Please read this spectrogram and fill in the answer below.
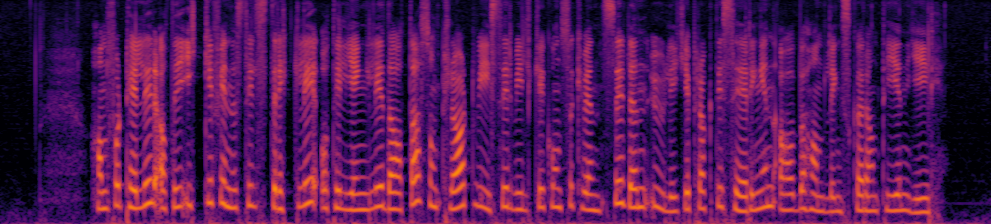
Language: Norwegian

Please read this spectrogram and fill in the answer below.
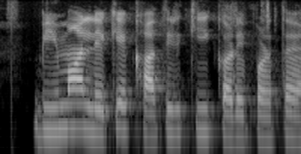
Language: Maithili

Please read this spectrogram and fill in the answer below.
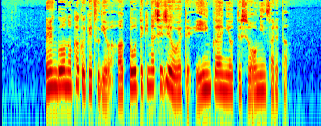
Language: Japanese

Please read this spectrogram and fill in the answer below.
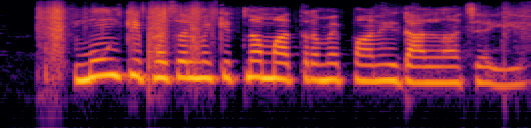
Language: Magahi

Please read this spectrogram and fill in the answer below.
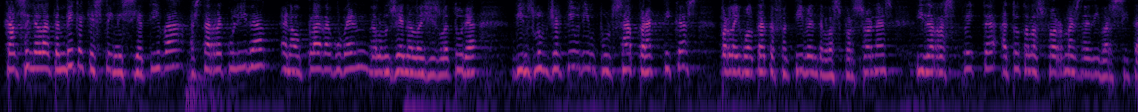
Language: Catalan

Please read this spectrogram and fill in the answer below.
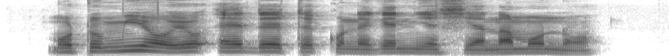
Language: Kikuyu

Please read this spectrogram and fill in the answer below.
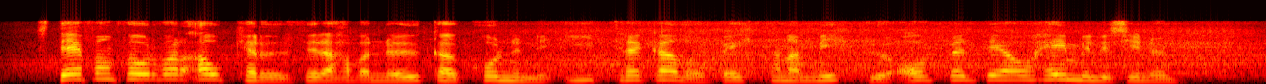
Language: Icelandic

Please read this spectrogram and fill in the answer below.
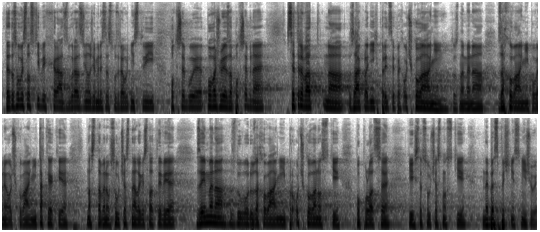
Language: Czech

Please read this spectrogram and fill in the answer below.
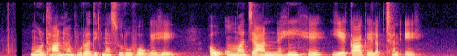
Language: Chhattisgarhi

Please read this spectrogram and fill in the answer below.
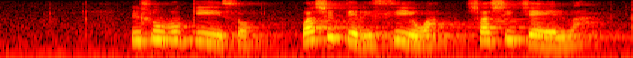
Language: Tsonga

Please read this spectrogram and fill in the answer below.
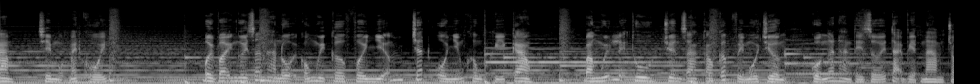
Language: Vietnamese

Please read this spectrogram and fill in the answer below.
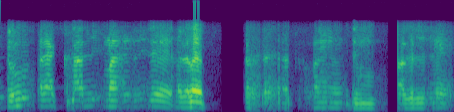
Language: Maithili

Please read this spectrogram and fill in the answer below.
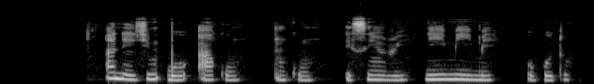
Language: Igbo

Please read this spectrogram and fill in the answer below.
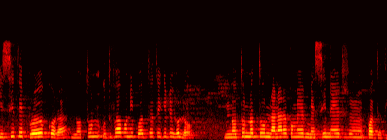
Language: Bangla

